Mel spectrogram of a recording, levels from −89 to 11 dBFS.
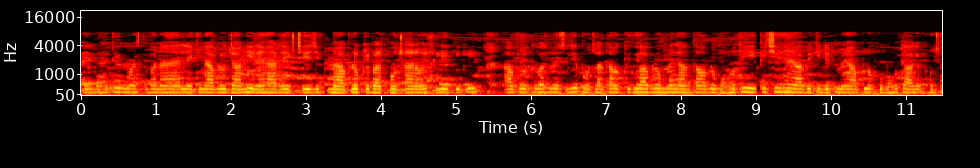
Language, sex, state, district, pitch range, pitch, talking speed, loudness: Hindi, male, Uttar Pradesh, Hamirpur, 155-165 Hz, 160 Hz, 295 wpm, -24 LUFS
